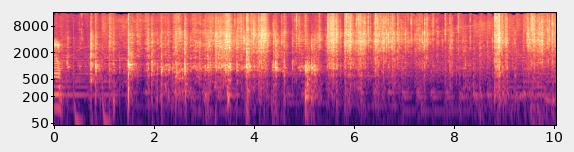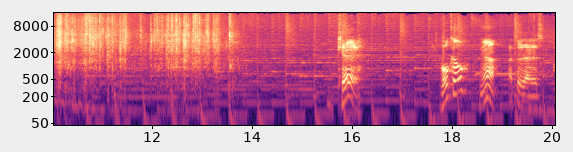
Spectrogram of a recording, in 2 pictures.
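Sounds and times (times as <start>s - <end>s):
cardboard box opening: 0.3s - 13.8s
scissors cutting foil: 0.6s - 13.8s
foil bag crinkling: 0.6s - 14.0s.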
